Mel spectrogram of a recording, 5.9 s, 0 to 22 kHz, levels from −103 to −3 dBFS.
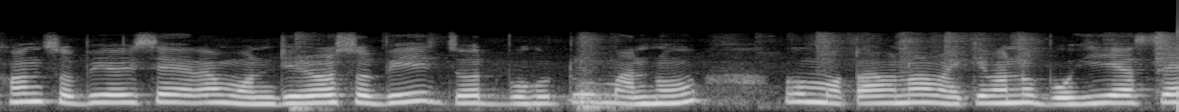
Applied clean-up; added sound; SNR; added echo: none; none; none; none.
